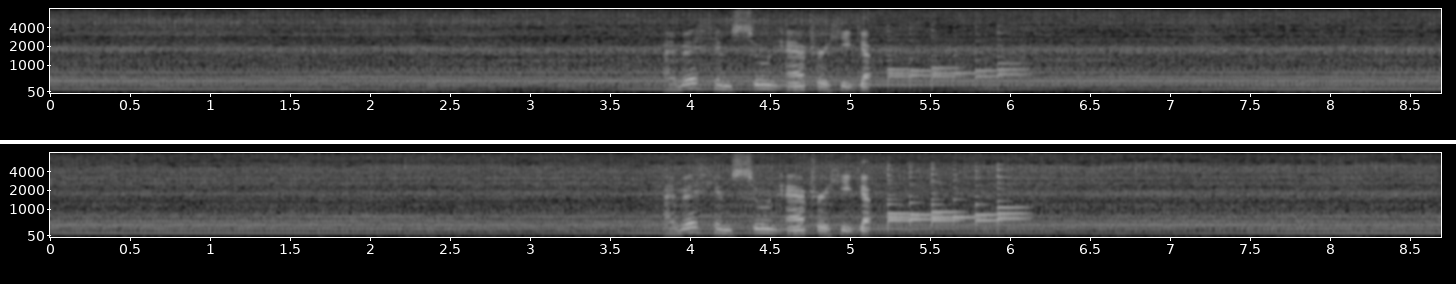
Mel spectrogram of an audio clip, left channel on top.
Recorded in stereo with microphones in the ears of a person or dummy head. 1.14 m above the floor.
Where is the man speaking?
5° right (ahead or behind); by 5.1 s 10° right (ahead or behind).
